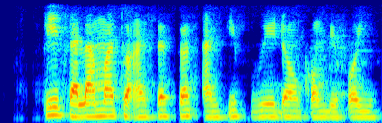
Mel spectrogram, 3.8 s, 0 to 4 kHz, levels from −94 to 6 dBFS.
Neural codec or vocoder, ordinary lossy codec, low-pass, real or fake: none; none; 3.6 kHz; real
